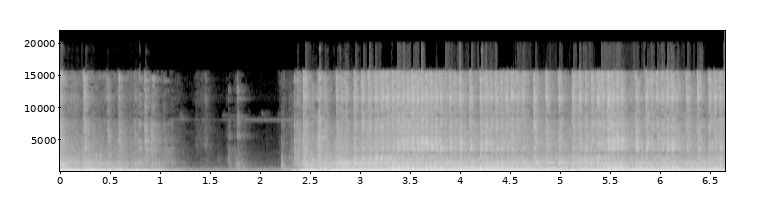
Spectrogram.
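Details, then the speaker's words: Polaris RMK 700 snowmobile build: after a brief stumble it catches and runs ragged, with an irregular chuffing beat about four per second. It sounds like it is firing on only one cylinder, a suspected misfire. "though yeah sounds like it's only hitting on one cylinder"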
